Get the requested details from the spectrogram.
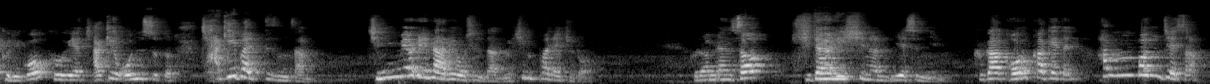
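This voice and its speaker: A woman's voice: high-pitched, reverberant. A middle-aged woman pastor giving a chatty devotional sermon, full of rhetorical questions.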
